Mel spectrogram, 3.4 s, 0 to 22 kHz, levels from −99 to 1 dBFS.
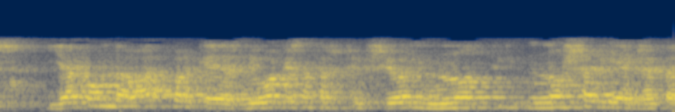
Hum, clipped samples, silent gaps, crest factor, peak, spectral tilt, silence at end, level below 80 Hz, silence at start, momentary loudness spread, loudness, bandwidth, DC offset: none; under 0.1%; none; 10 dB; 0 dBFS; -7 dB/octave; 0 s; -54 dBFS; 0 s; 4 LU; -12 LUFS; 5.4 kHz; under 0.1%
